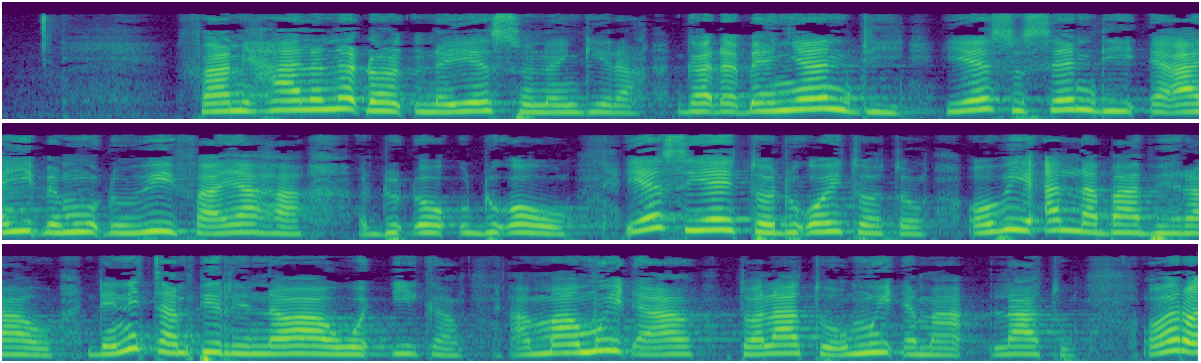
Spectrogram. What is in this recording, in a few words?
Western Niger Fulfulde; Condemned; Arrestation de Jesus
